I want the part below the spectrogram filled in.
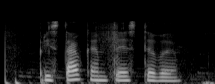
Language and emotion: Russian, neutral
